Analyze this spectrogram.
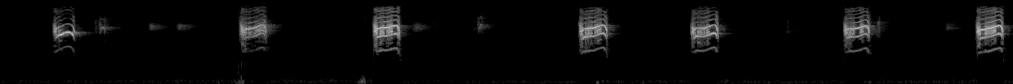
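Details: Sunda bush warbler (sogon), a lively ngleper-style caller calling to a rival, gives sharp high sweeping notes in short bursts about every one to one and a half seconds, with faint soft whistles between them.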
